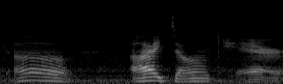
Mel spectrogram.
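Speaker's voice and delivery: soft, level, toneless monotone. Describing a game character as very monotone, imitating him in a flat monotone. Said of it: "Um very monotoned".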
